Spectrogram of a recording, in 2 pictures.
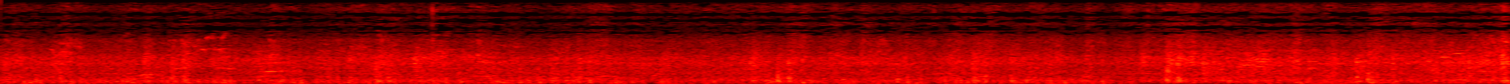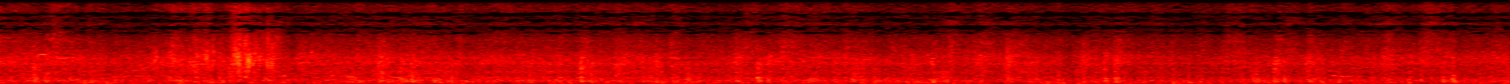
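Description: Steady running noise of a heritage train on narrow-gauge track, heard from on board a timber carriage: wheels on rails and the carriage rattling along.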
